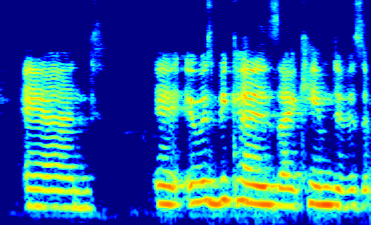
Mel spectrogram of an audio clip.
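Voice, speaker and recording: A normal speaking voice at a moderate pace with fairly even intonation. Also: woman. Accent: American. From Texarkana, Texas. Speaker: theater producer. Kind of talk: casual chat.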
